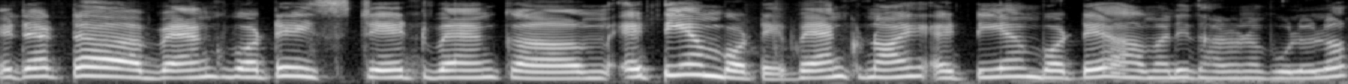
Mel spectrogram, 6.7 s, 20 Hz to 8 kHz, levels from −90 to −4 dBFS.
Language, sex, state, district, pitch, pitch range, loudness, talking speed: Bengali, female, Jharkhand, Jamtara, 265 Hz, 250-285 Hz, -14 LUFS, 150 wpm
